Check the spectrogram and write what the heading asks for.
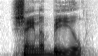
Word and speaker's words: Shana Beal: Shana Beal.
